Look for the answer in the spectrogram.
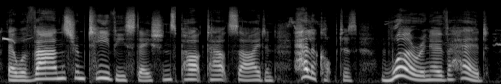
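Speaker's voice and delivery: ordinary delivery, nothing marked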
